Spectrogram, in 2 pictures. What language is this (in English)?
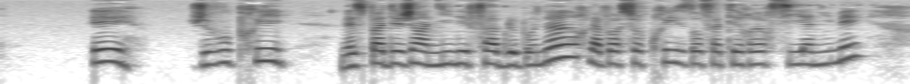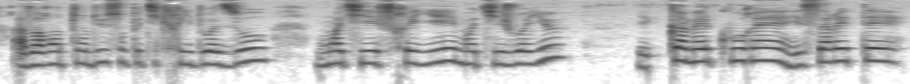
French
